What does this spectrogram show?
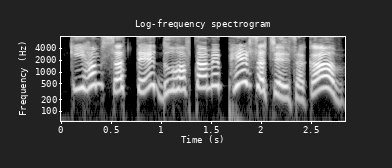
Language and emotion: Maithili, surprised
